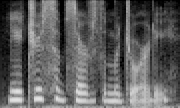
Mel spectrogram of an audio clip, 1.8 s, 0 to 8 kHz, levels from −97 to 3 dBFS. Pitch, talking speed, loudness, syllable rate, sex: 225 Hz, 135 wpm, -16 LUFS, 6.8 syllables/s, female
